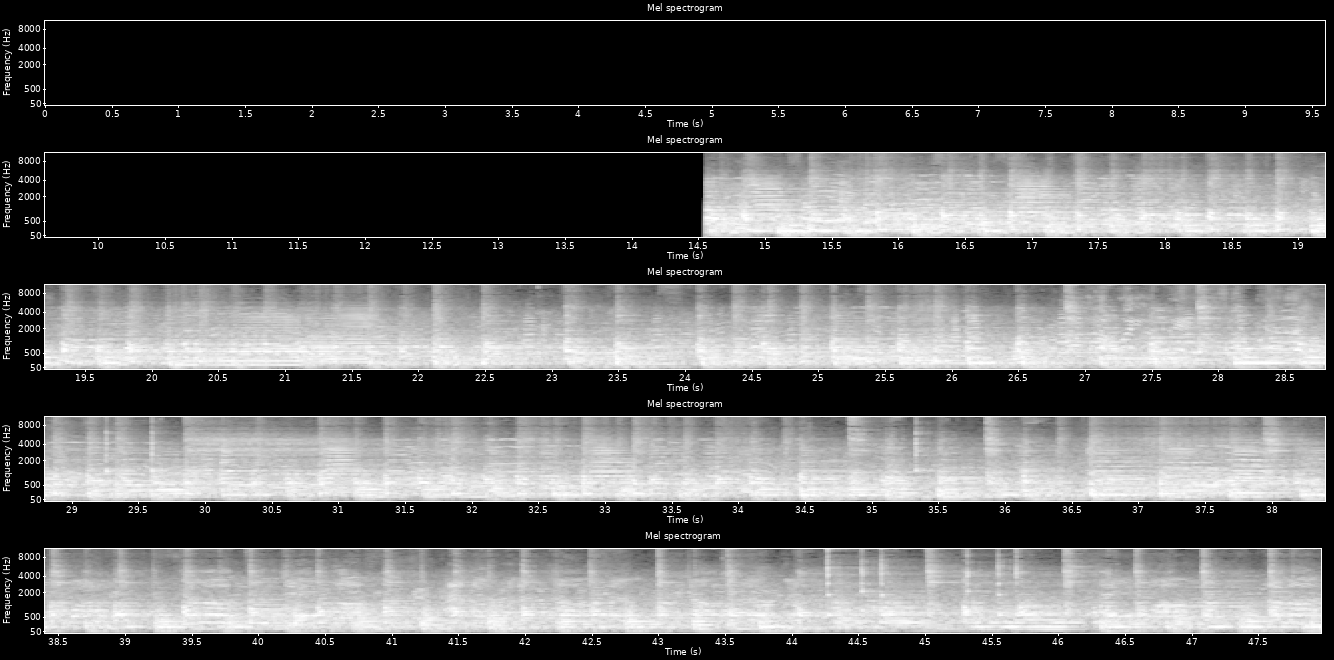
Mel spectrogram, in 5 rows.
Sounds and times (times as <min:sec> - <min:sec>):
Orchestra: 0:14.6 - 0:47.9.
